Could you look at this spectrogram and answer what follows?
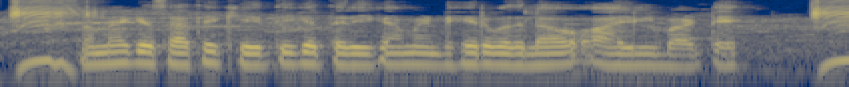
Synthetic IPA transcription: sɐməjkesaːt̪ʰikʰeːt̪iket̪ɐɾiːkemẽɖʱeːɾbɐd̪laːoaːɪlbaːʈeː

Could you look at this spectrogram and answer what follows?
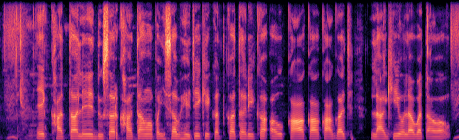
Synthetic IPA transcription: eːkʰːaːt̪aled̪uːsəɾkʰaːt̪amẽpɐɪsabʱeːd͡ʒekekət̪kat̪əɾiːkaʔɔʊkaːkakaːɡəd͡ʒ | laːɡʱioːlabət̪aːwa

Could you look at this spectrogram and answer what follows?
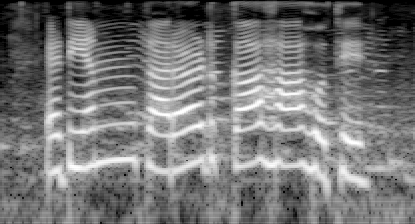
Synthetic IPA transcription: eʈiemkaɾəʈkaɦaɦot̪ʰe

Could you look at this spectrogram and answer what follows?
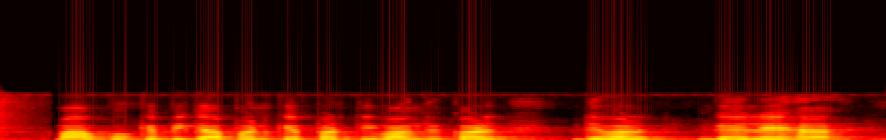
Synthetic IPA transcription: maːʋkũkebɪɡaːpənkepɾət̪ɪbə̃nd̪ʱkəɽ | d̪eʋəlɡɛːleɦɛː

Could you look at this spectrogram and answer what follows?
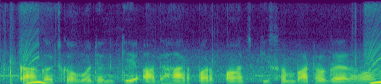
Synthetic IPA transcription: kaɡət͡ʃkəʋəd͡ʒənkeʔad̪ʱaɾpəɾpãt͡ʃkisəmbaʈəlɡəjəlɦɔ

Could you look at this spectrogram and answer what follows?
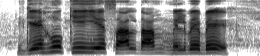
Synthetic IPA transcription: ɡeːɦũkijesaːld̪aːmːɪlbebe

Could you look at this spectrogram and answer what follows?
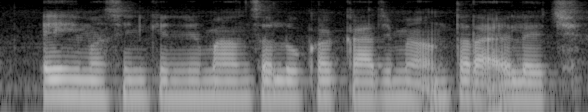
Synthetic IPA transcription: eɦiməsinkeniɾmansə̃lokakːad͡ʒmeə̰nt̪əɾa̰ḛlɛt͡ʃʰ

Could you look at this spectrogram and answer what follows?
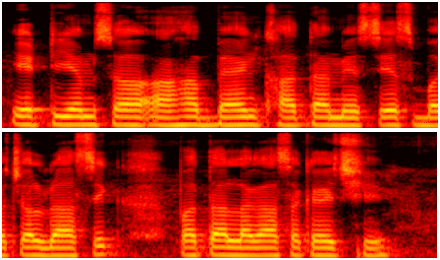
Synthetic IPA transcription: eʈiemsəəɦãbɛ̃ŋkʰːat̪amesesbət͡ʃəlɾasikpət̪aləɡasəkɛt̪t͡ʃʰi

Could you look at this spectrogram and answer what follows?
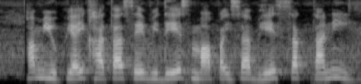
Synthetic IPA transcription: ɦəmjuːpijaːikʰaːt̪aseʋɪd̪eːsmãpəɪsabʱeːd͡ʒsək̚t̪anĩː

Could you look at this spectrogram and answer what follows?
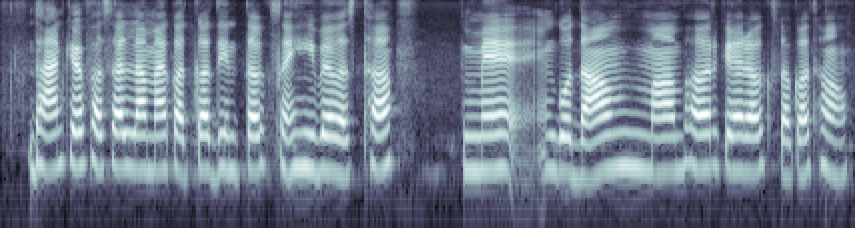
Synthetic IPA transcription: d̪ʱjaːnkepʰəsəlːamɛ̃kət̪̚kad̪ɪnt̪əksəɦiʋjəʋəst̪ʰa | mẽɡod̪aːmːabʱəɾkeɾəkʰsəkat̪ʰɦãː

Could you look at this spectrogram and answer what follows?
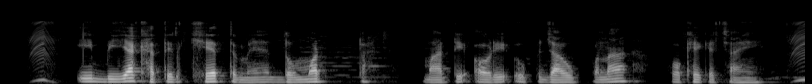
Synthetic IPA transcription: iːbijakʰaːt̪iɾkʰeːt̪mẽd̪oːməʈ | maːʈiʔɔːɽiʔʊpd͡ʒaːupna | hoːkʰeket͡ʃaːɦĩ

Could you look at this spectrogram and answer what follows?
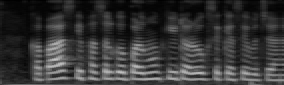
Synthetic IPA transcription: kəpaːskepʰəsəlkopɾəmʊkʰkiːʈɔɾoːɡsekɛːsebət͡ʃae

